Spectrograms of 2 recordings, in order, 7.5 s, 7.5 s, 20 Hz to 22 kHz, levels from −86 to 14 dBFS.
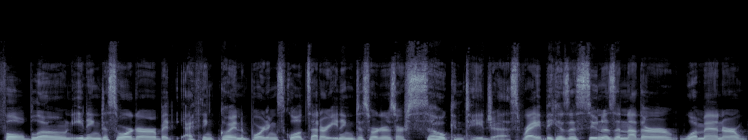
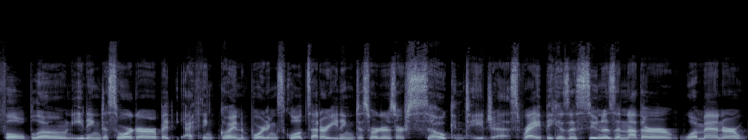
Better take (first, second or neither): first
